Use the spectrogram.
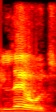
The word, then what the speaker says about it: Louth: Well, it's pronounced County Louth, which would be L-O-U-D, would be the way you'd say it perfectly.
